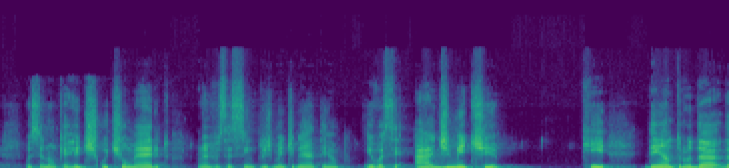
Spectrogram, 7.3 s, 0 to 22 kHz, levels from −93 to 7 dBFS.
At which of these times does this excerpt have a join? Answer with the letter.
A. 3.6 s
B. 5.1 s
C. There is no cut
C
